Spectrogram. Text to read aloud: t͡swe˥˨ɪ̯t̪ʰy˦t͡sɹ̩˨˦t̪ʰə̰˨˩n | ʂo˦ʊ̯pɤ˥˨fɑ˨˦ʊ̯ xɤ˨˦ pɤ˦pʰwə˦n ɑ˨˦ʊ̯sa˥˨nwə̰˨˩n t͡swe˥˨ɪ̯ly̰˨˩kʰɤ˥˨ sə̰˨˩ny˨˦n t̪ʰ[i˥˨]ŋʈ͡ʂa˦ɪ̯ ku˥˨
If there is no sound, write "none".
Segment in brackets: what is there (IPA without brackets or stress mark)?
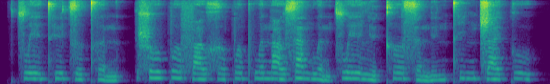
i˦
